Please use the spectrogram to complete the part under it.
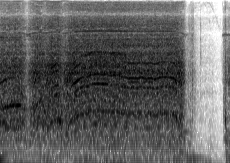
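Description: A drill drives a long screw into the arm of a recycled poly ski and board rack, making one close, loud, steady whirring burst that stops abruptly.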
